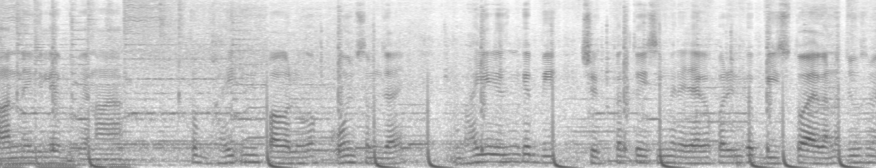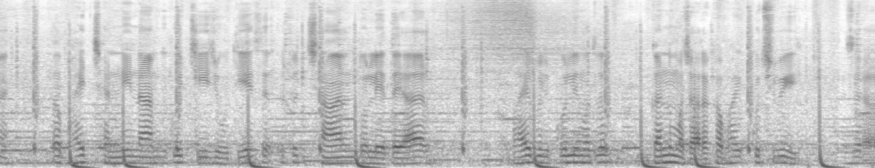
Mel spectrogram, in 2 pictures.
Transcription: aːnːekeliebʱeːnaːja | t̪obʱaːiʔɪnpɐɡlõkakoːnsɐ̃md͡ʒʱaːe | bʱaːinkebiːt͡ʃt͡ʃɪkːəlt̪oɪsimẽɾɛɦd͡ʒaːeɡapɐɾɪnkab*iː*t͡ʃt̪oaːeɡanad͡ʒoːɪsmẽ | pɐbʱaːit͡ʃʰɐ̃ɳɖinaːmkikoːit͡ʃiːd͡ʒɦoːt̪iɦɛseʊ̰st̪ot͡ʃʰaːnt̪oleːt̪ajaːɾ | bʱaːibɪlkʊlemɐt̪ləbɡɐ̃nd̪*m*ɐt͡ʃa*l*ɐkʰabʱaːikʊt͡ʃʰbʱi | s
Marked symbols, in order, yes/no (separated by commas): yes, yes, no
